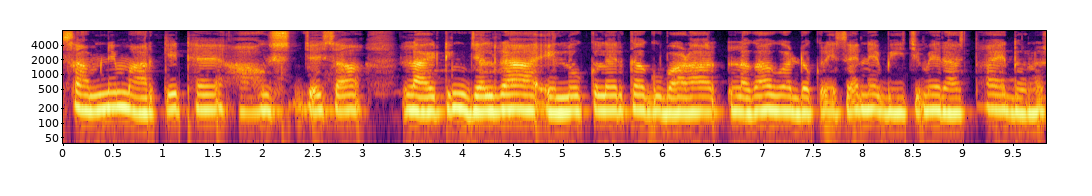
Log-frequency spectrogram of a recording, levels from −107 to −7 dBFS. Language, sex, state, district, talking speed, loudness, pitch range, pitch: Hindi, female, Bihar, Patna, 135 wpm, -16 LUFS, 175-190 Hz, 185 Hz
